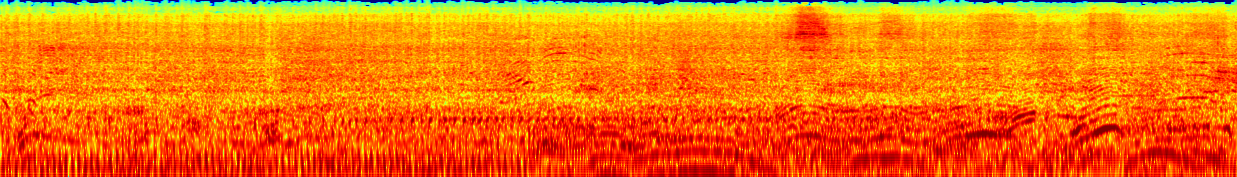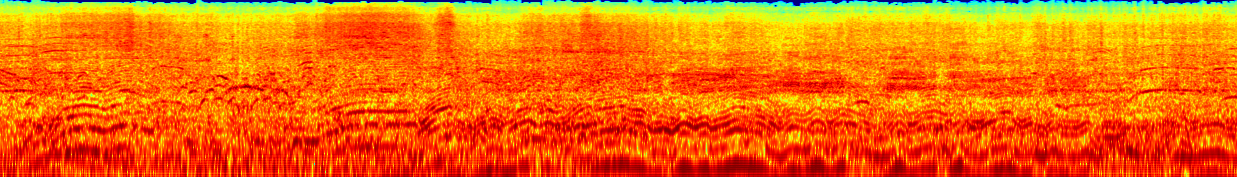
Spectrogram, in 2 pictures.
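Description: A crowd of men and women shout and cheer outdoors.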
